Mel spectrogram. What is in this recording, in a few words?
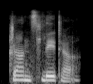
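"translator", Indian English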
